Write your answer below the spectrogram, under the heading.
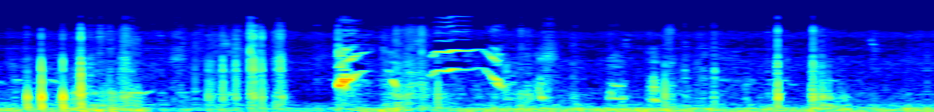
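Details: Six-day-old puppies suckling at their mother's teats; a brief high squeaky whimper with an arching, falling pitch stands out among wet clicking and smacking suckling noises.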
